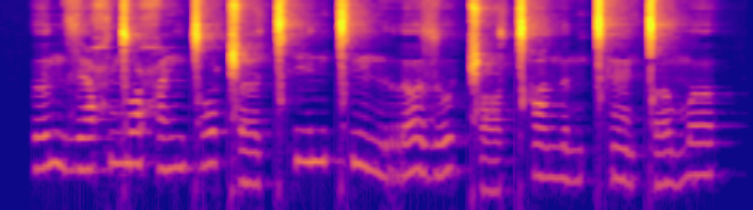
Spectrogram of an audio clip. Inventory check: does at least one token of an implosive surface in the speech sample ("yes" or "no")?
no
